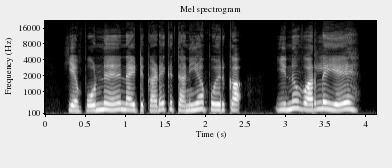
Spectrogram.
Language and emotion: Tamil, fearful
